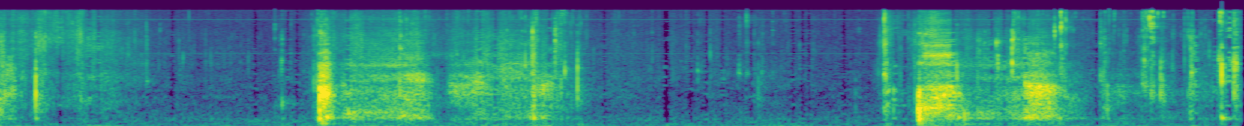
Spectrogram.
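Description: Close-miked biting and chewing of a piece of sea hare, in two bouts, about two seconds in and again about six seconds in, with a quiet stretch between.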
